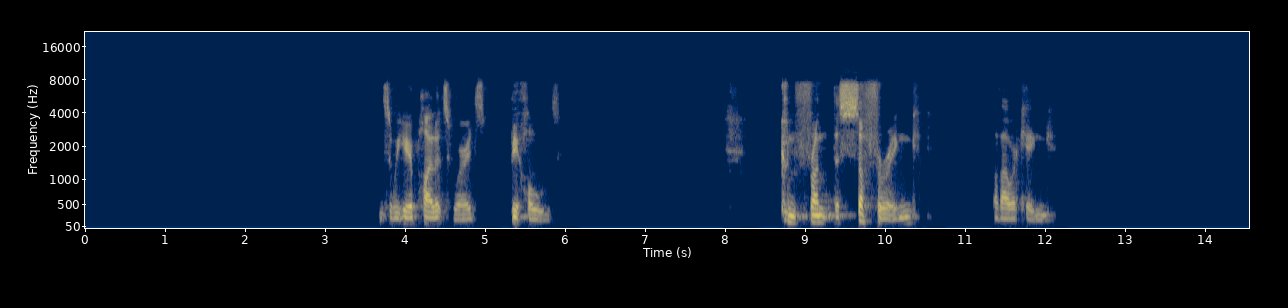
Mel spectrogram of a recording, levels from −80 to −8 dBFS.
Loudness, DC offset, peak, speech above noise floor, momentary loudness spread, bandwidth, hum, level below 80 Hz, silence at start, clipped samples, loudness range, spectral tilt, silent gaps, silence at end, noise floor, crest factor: -26 LUFS; under 0.1%; -6 dBFS; over 63 dB; 23 LU; 8.6 kHz; none; -80 dBFS; 3.7 s; under 0.1%; 12 LU; -2.5 dB/octave; none; 2.45 s; under -90 dBFS; 26 dB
